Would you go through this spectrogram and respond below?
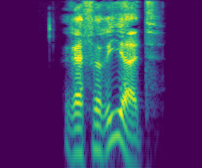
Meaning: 1. past participle of referieren 2. inflection of referieren: second-person plural present 3. inflection of referieren: third-person singular present 4. inflection of referieren: plural imperative
- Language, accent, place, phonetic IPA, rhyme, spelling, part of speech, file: German, Germany, Berlin, [ʁefəˈʁiːɐ̯t], -iːɐ̯t, referiert, verb, De-referiert.ogg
